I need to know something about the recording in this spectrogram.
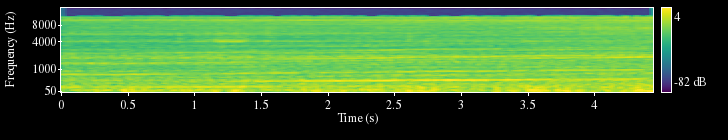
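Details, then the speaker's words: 2016 Segway X2 after coupling replacement: thin whining tone sliding in pitch over background rumble, appearing only when slowing down, not going forward or leaning back; seems mostly on the left side; noise on deceleration, probably not the new couplings, cause unknown. "it seems like when i slow down this is when that noise comes"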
